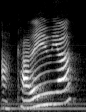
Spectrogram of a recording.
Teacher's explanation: E quem é a sílaba forte no espanhol? Uma paroxítona, que é a penúltima sílaba, academia.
